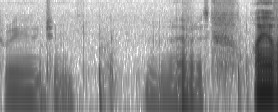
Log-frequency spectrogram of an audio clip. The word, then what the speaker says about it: Ryujin: Okay, that's how it's pronounced. Ryujin.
